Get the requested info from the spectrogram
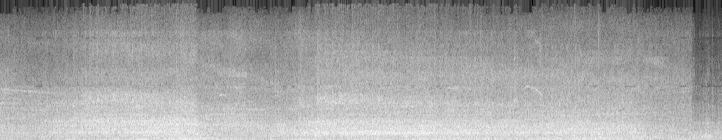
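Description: Heavy truck engine running, its pitch climbing for the first few seconds, then dropping back abruptly and running steadily.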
